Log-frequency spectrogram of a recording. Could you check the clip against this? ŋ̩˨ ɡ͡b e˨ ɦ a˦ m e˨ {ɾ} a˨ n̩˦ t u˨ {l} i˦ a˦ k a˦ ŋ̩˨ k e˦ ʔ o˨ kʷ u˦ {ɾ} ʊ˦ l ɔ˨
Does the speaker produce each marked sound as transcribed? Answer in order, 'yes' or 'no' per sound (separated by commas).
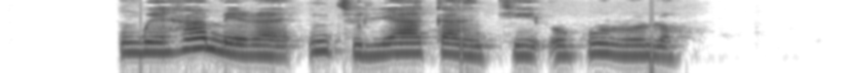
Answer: yes, yes, yes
